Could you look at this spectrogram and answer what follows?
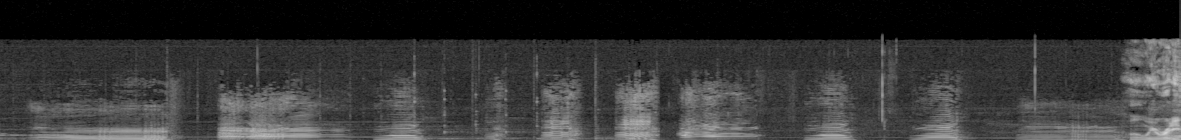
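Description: A Wookiee in the Knights of the Old Republic game speaks in a run of growls, howls and rising moans, voiced in repeated bursts with short pauses, loud and close.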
